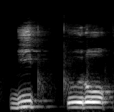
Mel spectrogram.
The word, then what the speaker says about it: 깻잎: 깨 플러스 잎인데요. 깻잎으로 발음하거든요.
